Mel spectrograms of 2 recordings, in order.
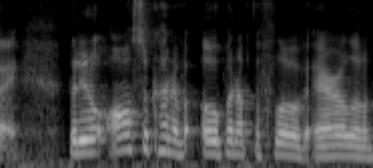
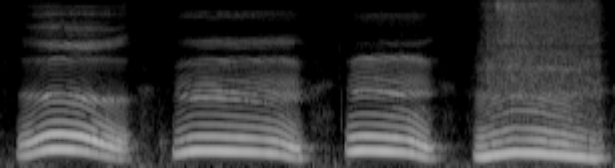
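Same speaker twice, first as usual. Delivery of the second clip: voiced consonants; 3 semitones higher, much slower than usual. Shown as a demonstration. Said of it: "Voiced consonants".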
